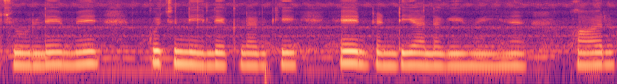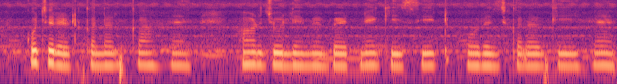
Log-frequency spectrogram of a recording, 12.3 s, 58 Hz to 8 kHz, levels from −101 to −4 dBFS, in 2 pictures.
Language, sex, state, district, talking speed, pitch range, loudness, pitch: Hindi, female, Uttar Pradesh, Etah, 130 wpm, 175-185 Hz, -24 LUFS, 180 Hz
